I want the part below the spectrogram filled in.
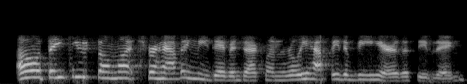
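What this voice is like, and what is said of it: Minnesota accent. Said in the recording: “I'm in Minnesota ... I'm hoping my accent won't come through over the podcast ... We know the accent.”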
